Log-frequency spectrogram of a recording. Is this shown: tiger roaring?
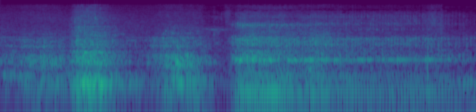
yes

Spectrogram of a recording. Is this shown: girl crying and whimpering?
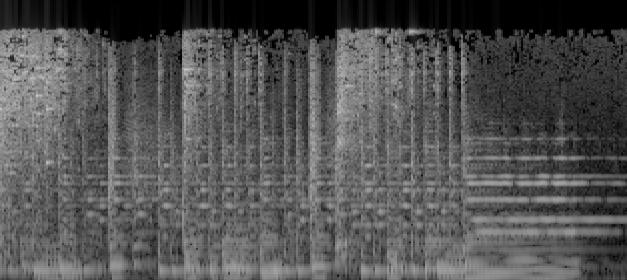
no

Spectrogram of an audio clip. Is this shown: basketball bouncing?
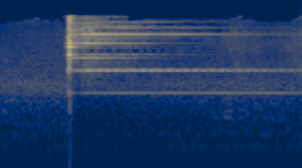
no

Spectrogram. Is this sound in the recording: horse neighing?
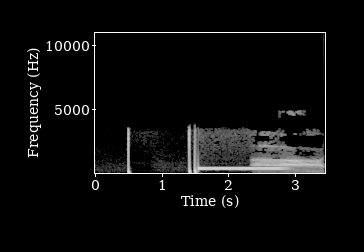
no

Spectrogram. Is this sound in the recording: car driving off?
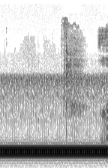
no

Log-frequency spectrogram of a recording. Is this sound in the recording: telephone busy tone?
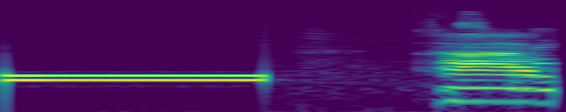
yes

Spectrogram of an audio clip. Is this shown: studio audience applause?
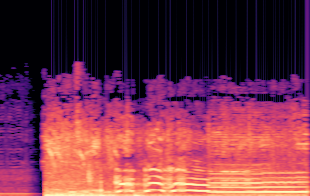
no

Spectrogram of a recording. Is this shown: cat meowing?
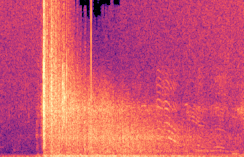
no

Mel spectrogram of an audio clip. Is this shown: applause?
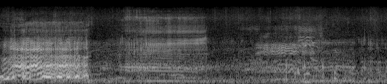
no

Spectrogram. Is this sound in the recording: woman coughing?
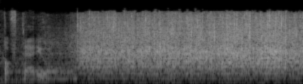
no

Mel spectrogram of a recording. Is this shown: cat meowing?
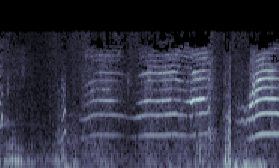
yes

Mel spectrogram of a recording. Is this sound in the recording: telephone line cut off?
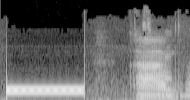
yes

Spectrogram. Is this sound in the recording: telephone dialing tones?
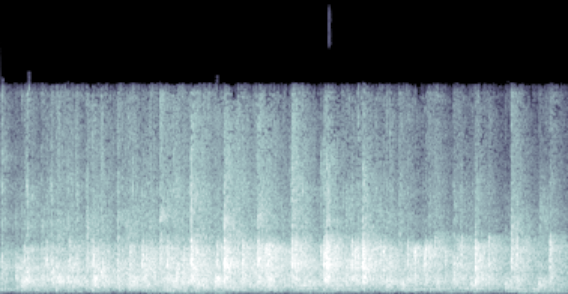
no

